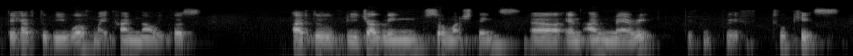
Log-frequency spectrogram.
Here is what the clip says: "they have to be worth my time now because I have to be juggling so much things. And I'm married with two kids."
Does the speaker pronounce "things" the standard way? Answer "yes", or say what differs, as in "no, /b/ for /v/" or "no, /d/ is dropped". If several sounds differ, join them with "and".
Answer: no, /t/ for /θ/ and /s/ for /z/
